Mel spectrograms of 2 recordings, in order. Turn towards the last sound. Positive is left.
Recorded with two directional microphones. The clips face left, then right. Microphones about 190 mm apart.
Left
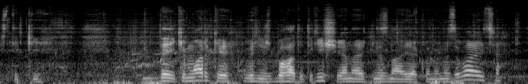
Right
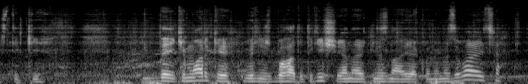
turn(degrees=10)  # may be behind; listen again after turning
